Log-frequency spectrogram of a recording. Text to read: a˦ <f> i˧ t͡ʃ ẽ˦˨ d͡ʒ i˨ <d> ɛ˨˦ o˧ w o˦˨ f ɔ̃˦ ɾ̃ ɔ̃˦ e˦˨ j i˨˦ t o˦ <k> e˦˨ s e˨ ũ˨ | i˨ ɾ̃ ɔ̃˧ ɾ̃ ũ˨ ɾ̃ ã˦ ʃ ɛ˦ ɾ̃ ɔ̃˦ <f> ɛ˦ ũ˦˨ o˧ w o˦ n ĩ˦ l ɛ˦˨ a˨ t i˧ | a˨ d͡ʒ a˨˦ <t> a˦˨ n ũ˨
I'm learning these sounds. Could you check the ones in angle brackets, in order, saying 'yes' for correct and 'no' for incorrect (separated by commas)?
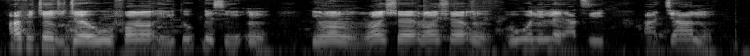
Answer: yes, no, no, no, no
